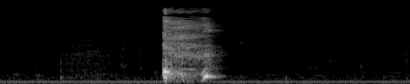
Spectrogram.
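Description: A woman with laryngitis coughs twice in quick succession about a second and a half in, trying to clear phlegm from her throat.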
